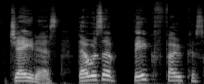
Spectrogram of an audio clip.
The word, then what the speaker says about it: Jadis: Jadis that I wasn't Jadis is it Jadis yeah oh god I've been saying it wrong all these years Jadis there was a big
